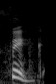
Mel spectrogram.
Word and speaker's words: think: See, your upper incisors and your tongue, and then you need to blow air through the space.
